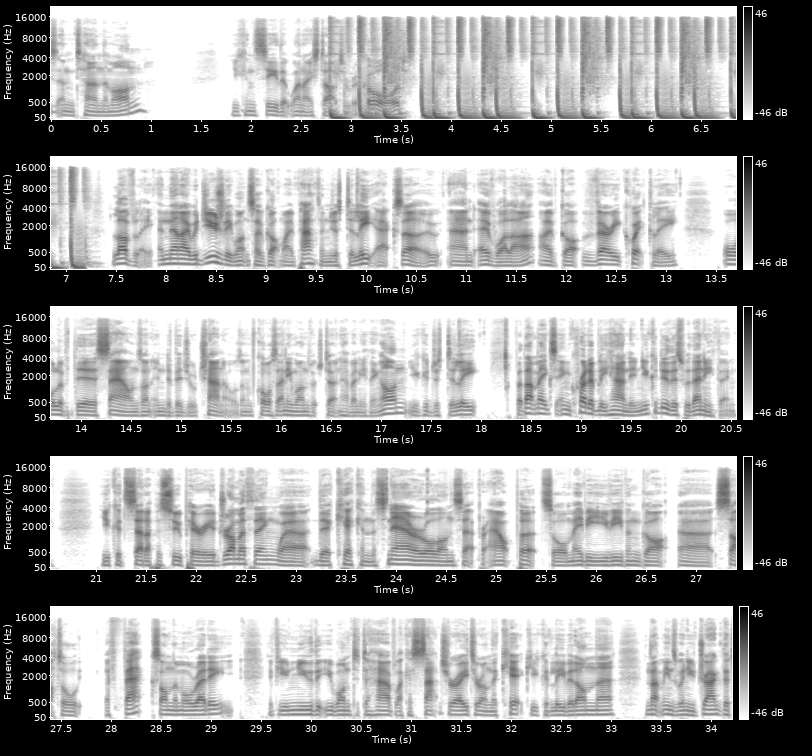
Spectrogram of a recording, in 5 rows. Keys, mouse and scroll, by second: 7.6 space, 10.1 BackSpace, 17.3 shift+Down, 17.4 shift+Down, 17.8 BackSpace, 30.5-30.8 typing, 31.1 Down, 31.4 Return.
